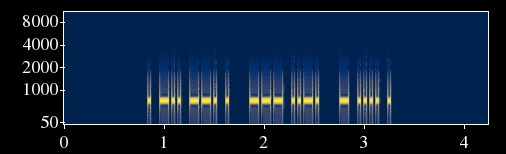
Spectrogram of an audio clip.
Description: Morse code, heard as a keyed tone, about 38 wpm, 700 Hz. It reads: EDGE OF THE
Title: Sets of 3 Words 40wpm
